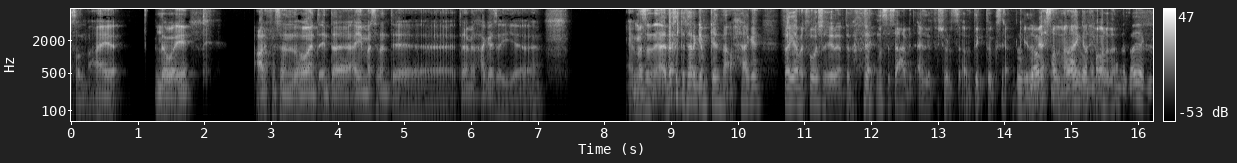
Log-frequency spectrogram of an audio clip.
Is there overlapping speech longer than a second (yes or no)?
yes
